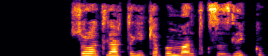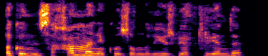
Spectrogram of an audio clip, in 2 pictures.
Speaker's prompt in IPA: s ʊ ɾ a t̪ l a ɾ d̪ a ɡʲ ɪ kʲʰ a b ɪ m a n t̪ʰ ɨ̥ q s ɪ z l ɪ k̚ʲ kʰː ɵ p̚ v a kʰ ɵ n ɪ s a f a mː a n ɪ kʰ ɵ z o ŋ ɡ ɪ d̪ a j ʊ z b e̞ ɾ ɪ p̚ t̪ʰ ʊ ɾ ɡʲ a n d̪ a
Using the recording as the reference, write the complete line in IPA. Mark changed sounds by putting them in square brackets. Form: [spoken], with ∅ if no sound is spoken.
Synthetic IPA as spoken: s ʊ ɾ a t̪ l a ɾ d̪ a ɡʲ ɪ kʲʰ a b ɪ m a n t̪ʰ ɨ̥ q s ɪ z l ɪ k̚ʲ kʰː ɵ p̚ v a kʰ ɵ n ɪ s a [h] a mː a n ɪ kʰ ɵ z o ŋ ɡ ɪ d̪ a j ʊ z b e̞ ɾ ɪ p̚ t̪ʰ ʊ ɾ ɡʲ a n d̪ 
